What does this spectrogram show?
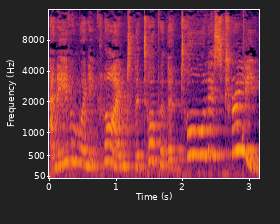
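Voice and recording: A woman's extremely high voice at a moderate pace, with big pitch swings and strong room echo.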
